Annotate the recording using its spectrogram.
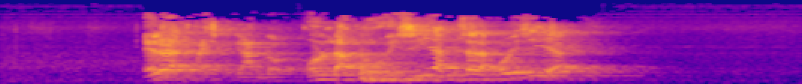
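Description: An elderly man speaks into a microphone in a low, deliberate voice.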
